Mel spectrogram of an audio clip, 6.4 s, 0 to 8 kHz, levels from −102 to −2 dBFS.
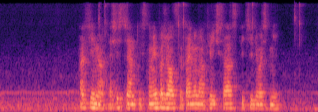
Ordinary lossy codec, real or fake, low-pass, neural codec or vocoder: AAC, 32 kbps; fake; 7.2 kHz; codec, 16 kHz in and 24 kHz out, 1 kbps, XY-Tokenizer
